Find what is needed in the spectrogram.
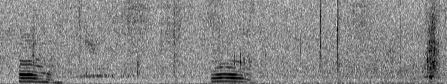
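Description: Baby macaque giving two short, plaintive coo cries: the first slides down in pitch, the second, about two seconds in, rises and then falls.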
